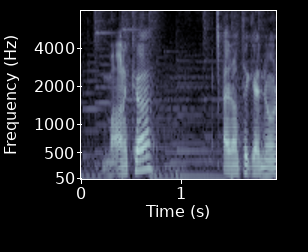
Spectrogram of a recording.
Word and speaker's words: Monika: name at all yeah it's not mon ika it's monica also that joke makes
